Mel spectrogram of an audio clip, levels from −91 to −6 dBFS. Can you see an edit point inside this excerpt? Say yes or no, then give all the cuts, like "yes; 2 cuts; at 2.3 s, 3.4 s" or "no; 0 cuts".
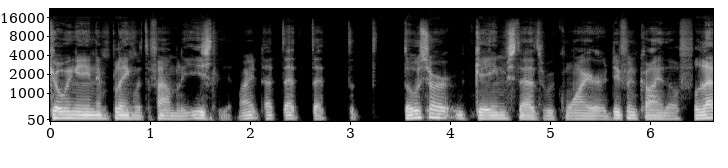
no; 0 cuts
